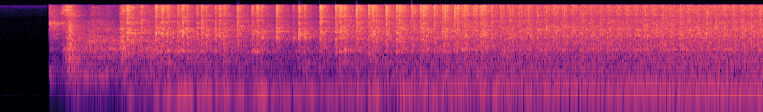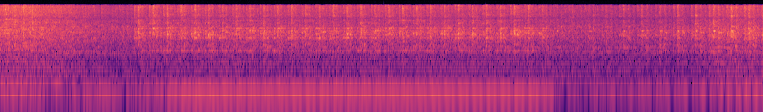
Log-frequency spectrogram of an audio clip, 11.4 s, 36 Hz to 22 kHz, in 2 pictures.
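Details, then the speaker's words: Case 311B tractor after carburetor clean and rebuild, in neutral, full choke and full throttle: fires straight away, steady even low beat, briefly rising with throttle then settling; starts and runs fine. "sounds pretty good to me"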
